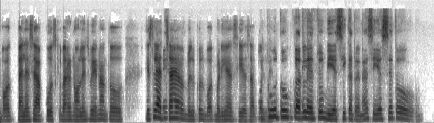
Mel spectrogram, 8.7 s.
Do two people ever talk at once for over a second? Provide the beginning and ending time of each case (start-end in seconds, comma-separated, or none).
none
